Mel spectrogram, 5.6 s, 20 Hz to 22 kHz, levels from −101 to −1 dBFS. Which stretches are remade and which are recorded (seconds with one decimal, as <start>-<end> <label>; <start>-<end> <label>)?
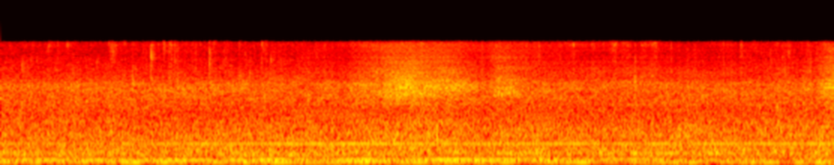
0.0-2.0 recorded; 2.0-5.0 remade; 5.0-5.6 recorded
